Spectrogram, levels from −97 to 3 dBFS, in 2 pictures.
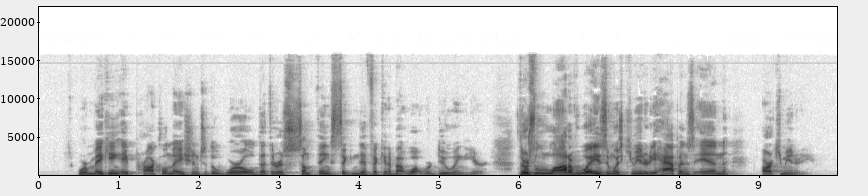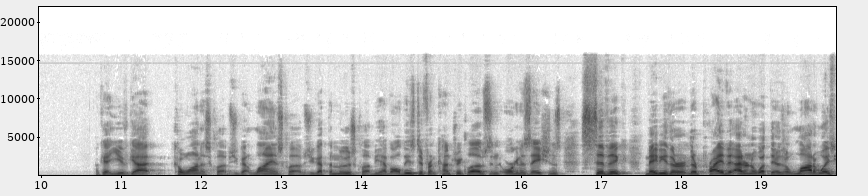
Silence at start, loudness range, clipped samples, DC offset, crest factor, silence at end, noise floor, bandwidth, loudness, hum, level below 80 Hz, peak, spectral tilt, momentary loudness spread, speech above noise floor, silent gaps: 0.5 s; 8 LU; under 0.1%; under 0.1%; 24 dB; 0 s; -68 dBFS; 16.5 kHz; -24 LUFS; none; -66 dBFS; -2 dBFS; -4 dB/octave; 13 LU; 44 dB; none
